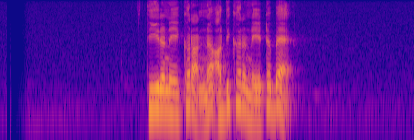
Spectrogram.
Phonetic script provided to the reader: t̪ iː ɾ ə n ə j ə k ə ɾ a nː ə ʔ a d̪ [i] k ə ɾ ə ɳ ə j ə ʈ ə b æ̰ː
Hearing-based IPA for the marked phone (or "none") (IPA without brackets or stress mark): i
